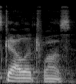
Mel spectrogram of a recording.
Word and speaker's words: Galatoire's: Am I saying it right? – It is Galatoire's.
